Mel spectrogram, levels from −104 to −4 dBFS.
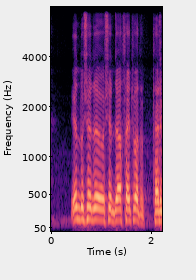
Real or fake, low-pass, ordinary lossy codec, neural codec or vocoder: real; 7.2 kHz; none; none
